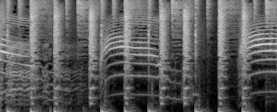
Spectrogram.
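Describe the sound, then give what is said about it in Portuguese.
Repeated cat-like meows glide up and down over a loud, steady thumping bass beat that hits about twice a second, like meow samples woven into a dance track. “E bota a gata, bota a gata pra miar.”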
